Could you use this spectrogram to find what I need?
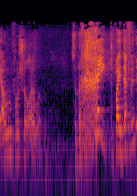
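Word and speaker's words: chet (חטא): When it comes to the word chet, ha'alif eino nikar bahavar. When a person says the word chet, the aleph is not pronounced. It's a silent aleph.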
